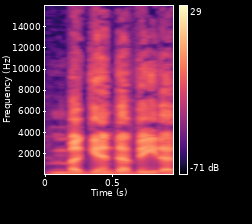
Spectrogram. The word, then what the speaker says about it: Magen Adom: You are a paramedic with the organization, and I'm trying to get the pronunciation. Magen Adom.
